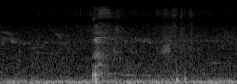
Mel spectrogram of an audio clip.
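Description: A brief animal call about a second in, and a fainter one shortly after, over a low steady rumble.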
